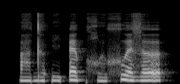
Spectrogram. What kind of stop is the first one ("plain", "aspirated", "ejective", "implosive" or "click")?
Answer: plain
